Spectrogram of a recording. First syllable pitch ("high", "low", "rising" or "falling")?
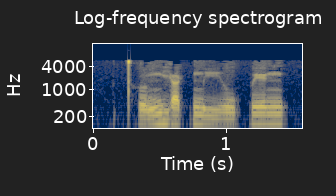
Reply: rising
